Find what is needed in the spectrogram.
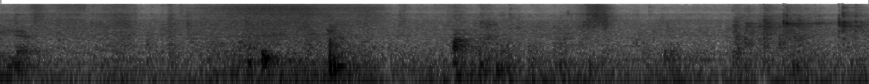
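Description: Quiet, indistinct men's voices with a few light knocks and clicks from hands working on the sheet-metal casing of a ventilation unit.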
